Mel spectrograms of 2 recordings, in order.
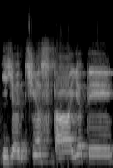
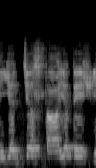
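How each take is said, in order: First: यज्ञस्तायते slowly as yagyas-taa-ya-te; proper ज्ञ. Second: यज्ञस्तायते as yajjas-taayate, no glide in ज्ञ; wrong ज्ञ. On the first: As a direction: stretch यज्ञस्तायते with a clear glide in ज्ञ. (यज्ञस्तायते सही, धीरे-धीरे) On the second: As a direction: show the mistake in यज्ञस्तायते with a plain j. (यज्ञस्तायते, गलत 'यज्जस' उच्चारण) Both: Shown as a demonstration. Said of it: "ये गलत उच्चारण है".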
